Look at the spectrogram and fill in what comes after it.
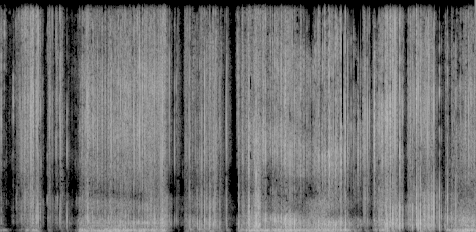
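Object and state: Foam microphone windscreen being scratched.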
